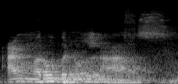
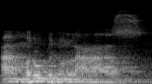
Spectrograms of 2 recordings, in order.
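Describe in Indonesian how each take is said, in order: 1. Kata-katanya disambung dan huruf i dihilangkan. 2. Kata-katanya disambung dan huruf i dihilangkan.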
